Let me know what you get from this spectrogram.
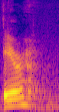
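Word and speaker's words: Ayr: go for that um the thing I found out is air is spelled um a yr for us um it's just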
